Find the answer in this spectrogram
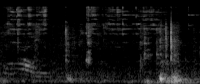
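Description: Scattered light clicks and clinks of small items being handled at a store checkout counter, the loudest a sharp click about one and a half seconds in, with a faint voice in the background.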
